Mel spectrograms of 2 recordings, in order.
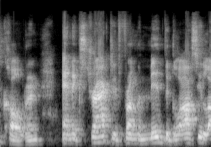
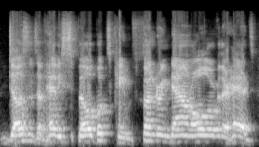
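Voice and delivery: plain reading voice

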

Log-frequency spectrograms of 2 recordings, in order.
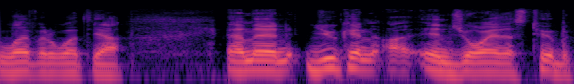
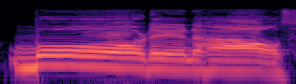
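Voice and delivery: drawn-out, louder trailer-voice title; trailer announcer; 4 semitones higher, 6 dB louder, much slower than usual. Retold or imitated. Trailer voice repeating the title, louder. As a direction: intone the title like a movie trailer. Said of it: "keep repeating the name of the movie".

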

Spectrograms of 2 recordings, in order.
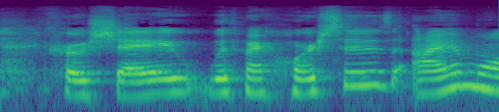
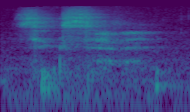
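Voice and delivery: whispered counting; 26 dB quieter than usual. Real, not acted. Counting boxes under breath.

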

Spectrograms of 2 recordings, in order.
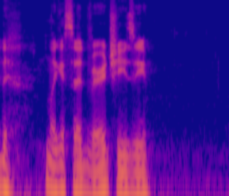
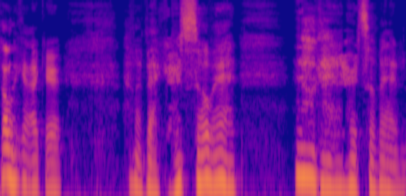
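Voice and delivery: moaning mom; 4 semitones higher than usual. Retold or imitated. Mother moaning on phone.

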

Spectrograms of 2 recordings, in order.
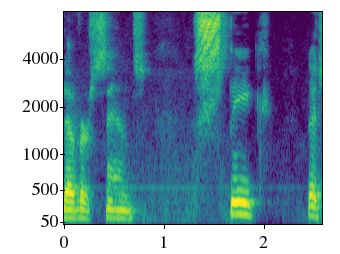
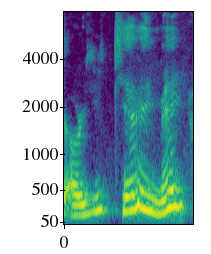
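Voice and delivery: higher-pitched, mildly incredulous protest; retold disbelief; 5 semitones higher than usual. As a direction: act out being stunned by the elder. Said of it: "I couldn't believe that".

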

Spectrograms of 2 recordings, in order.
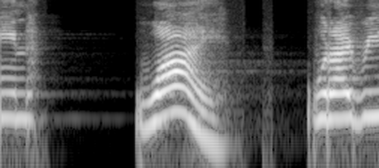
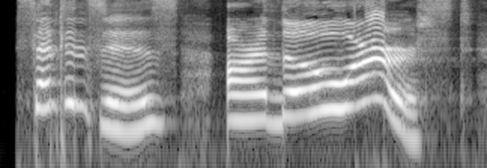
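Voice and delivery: slow, loud, drawn-out complaint; exasperated; 4 semitones higher, 5 dB louder, slower than usual. Acted. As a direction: drag out the ending in dramatic disgust. Reluctant reader rants about sentences.

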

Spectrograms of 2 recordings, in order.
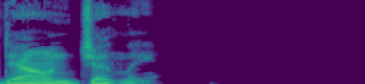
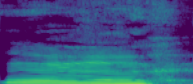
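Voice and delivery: long, falling weary sigh; drowsy groan gliding downward; sleepy sigh; 5 semitones higher than usual. A narrator's reading. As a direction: let out a high, drawn-out tired sigh. Sleepy mask starts to settle down.

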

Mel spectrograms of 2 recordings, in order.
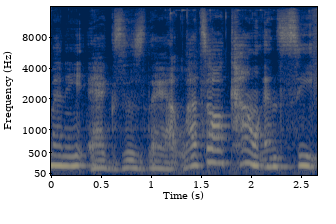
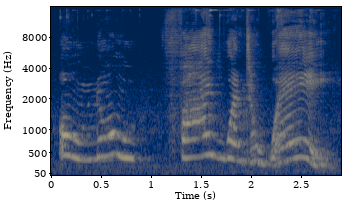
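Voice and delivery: higher, slow oh-no; mock dismay; 11 semitones higher, slower than usual. Shown as a demonstration. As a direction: ham up the sad surprise.

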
